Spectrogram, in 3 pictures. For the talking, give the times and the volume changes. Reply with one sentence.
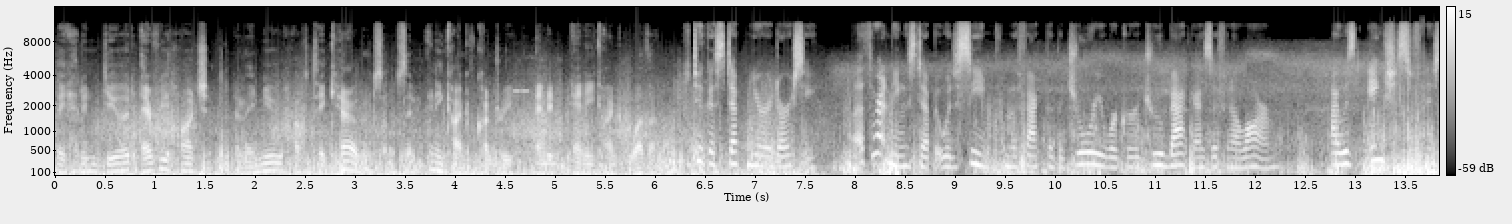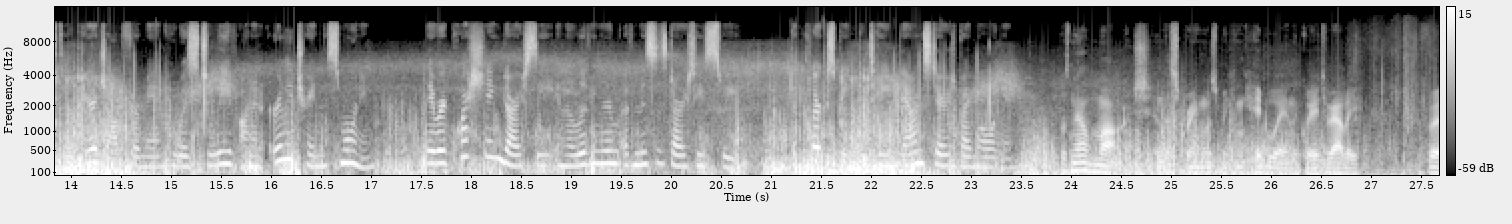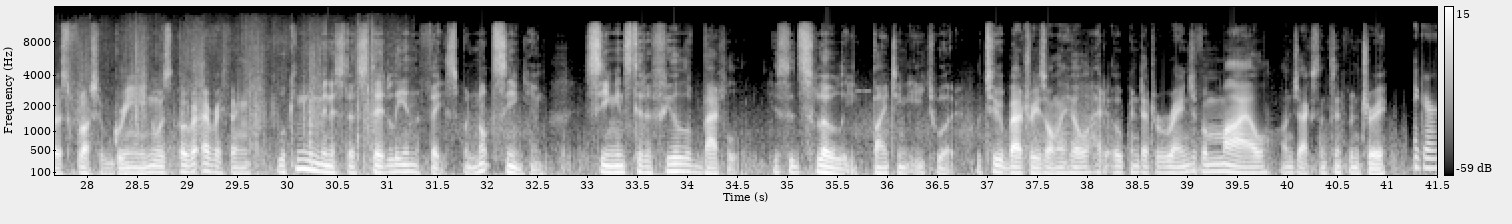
The talking can be heard from 0.0 to 41.4 s, at a steady volume.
